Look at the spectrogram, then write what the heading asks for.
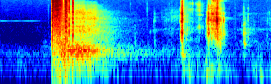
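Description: A Ruger Gen II rifle fires a single loud, close shot with a sharp crack and a decaying echo, followed by a few fainter clicks and handling noises.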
